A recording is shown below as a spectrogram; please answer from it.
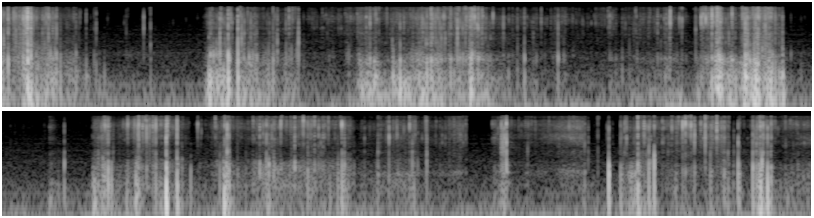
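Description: A paintbrush brushes and rubs across plastic cling film wrapped over a ball microphone's grille. The result is a run of close, crinkly, scratchy bursts that swell and fade, with a heavy low-end rumble under bright rustling edges.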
